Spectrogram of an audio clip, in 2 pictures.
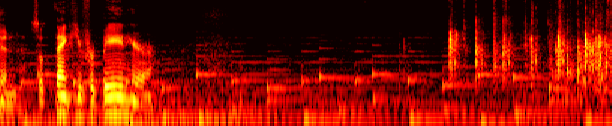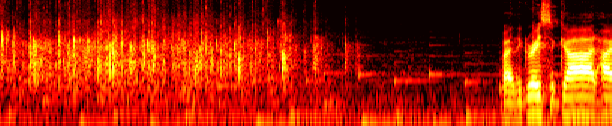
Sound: applause

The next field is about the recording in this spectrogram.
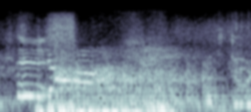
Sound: grunts

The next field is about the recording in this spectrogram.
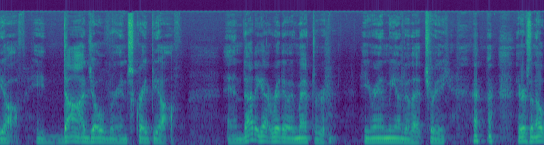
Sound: chuckles

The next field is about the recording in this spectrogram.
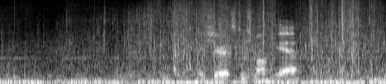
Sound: fish splashing

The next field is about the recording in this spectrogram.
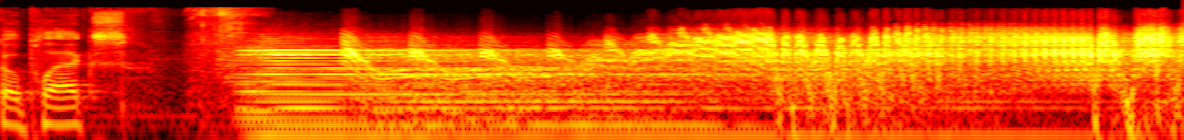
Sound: heavy repeated distortion

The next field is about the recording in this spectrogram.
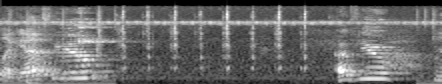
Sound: clock ticking

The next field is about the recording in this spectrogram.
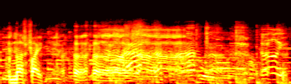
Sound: crowd jeers

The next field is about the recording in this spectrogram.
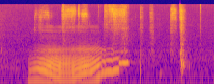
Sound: slurping

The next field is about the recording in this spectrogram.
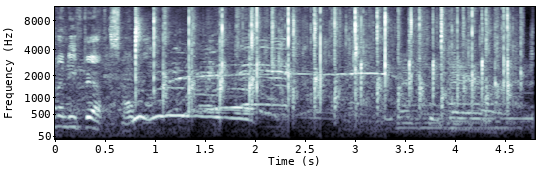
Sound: cheering

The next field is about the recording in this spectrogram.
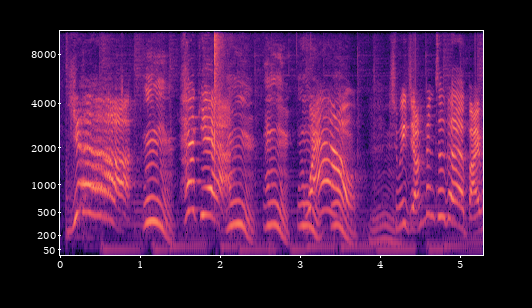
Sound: humming

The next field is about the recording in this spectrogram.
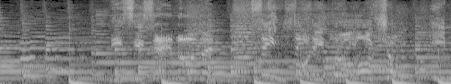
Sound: speaks in Spanish

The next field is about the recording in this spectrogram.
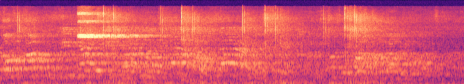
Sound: referee whistling

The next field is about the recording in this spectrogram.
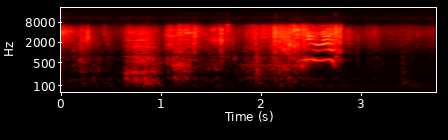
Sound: groans

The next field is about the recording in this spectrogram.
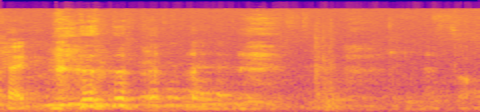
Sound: people laugh

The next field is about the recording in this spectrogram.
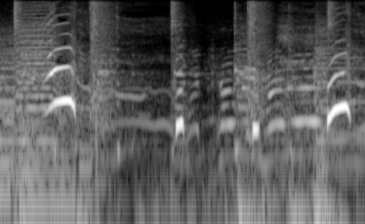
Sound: screams; laughs

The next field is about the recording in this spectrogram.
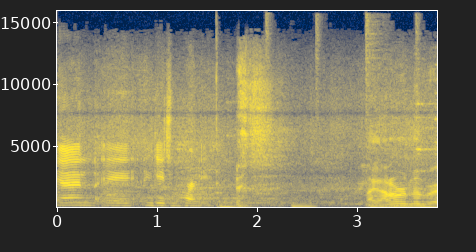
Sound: chuckles

